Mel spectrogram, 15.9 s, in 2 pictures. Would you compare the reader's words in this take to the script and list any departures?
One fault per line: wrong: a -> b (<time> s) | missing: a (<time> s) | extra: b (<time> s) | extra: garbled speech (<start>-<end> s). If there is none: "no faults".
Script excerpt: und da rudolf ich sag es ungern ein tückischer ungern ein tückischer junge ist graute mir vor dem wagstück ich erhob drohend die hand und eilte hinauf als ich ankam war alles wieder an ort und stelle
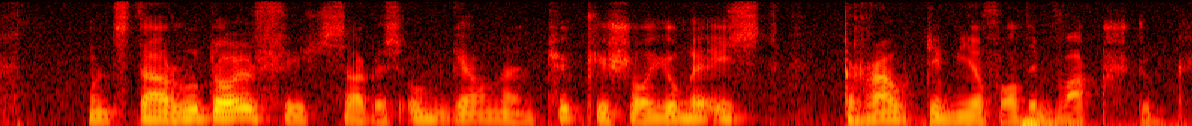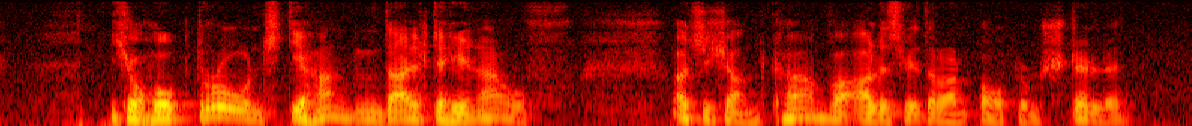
missing: ungern ein tückischer (4.3 s)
